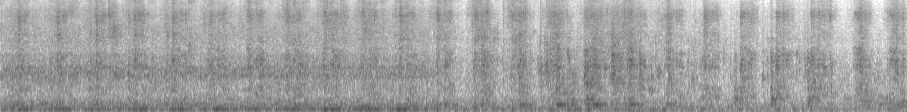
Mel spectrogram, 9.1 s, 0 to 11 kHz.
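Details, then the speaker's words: Panasonic NA-FS14G3 EcoNavi top-loader washer on spin: drum wobbles and knocks fast, motor cuts out and restarts the cycle; clutch jamming, faulty drain valve, fixed by replacing it. "these symptoms is the drum wobbles excessively and it ventually just keeps going through the program at wobbles cuts are and almost restarts again wobbles cuts are and restarts again"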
